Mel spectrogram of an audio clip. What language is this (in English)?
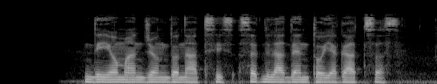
Esperanto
